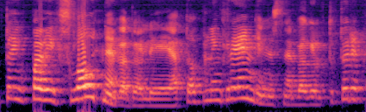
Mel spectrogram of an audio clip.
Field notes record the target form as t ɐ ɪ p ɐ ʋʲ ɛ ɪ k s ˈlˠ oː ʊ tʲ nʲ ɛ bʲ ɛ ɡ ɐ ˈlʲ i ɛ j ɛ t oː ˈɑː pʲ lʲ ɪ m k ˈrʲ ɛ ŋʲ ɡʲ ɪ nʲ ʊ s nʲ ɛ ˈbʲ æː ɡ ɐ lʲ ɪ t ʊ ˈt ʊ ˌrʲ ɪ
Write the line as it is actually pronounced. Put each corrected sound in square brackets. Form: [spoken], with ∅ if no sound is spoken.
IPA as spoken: t ɐ ɪ p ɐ ʋʲ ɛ ɪ k s ˈlˠ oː ʊ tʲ nʲ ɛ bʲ ɛ ɡ ɐ ˈlʲ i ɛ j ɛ t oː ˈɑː pʲ lʲ ɪ [ŋ] k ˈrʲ ɛ ŋʲ ɡʲ ɪ nʲ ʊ s nʲ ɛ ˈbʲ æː ɡ ɐ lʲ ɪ t ʊ ˈt ʊ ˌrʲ ɪ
